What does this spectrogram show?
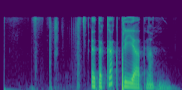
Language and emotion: Russian, positive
